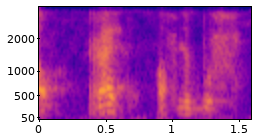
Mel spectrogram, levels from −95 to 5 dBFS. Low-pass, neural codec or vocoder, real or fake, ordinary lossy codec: 3.6 kHz; codec, 16 kHz, 2 kbps, FreqCodec, smaller model; fake; Opus, 16 kbps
